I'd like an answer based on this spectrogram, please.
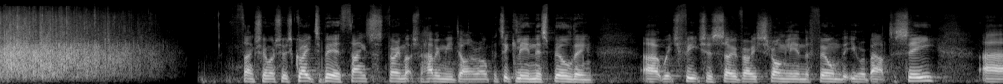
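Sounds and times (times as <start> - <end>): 
audience applause: 0.0 - 1.9
speech: 2.4 - 10.0.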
